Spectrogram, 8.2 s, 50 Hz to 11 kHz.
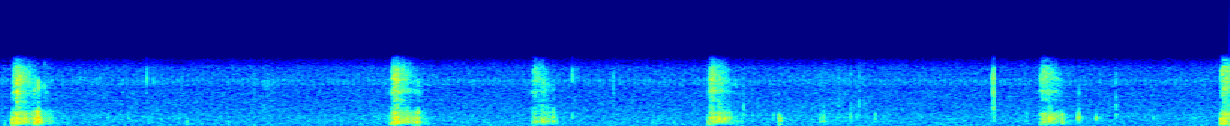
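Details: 10-year-old ragdoll cat coughing only at night, several times a night, starting about a week ago, no food or litter changes: five or six short, dry, hacking bursts in a small quiet room; cough.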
